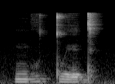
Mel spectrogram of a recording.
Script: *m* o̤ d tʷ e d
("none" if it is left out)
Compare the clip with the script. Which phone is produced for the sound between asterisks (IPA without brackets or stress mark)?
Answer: m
